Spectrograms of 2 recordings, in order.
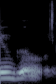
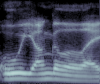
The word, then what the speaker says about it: Uiagalelei: Did you mention the Clemson guy, DJ Ugo? No, Uiagalelei is how you say his last name, but I didn't mention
